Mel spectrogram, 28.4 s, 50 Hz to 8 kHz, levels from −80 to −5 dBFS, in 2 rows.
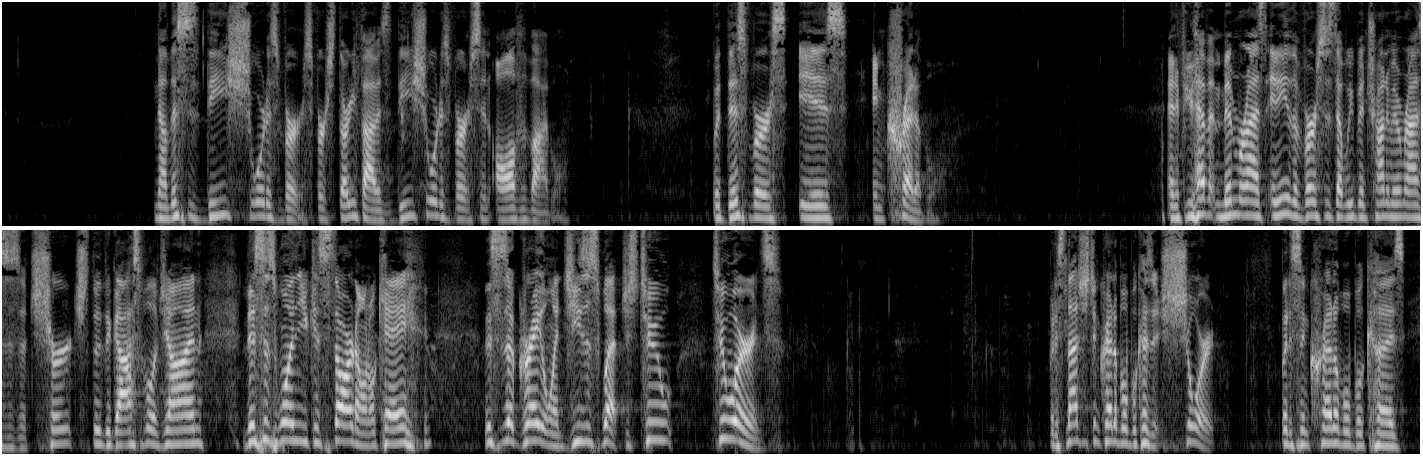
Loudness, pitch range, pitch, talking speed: -21 LUFS, 165-200 Hz, 180 Hz, 160 wpm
